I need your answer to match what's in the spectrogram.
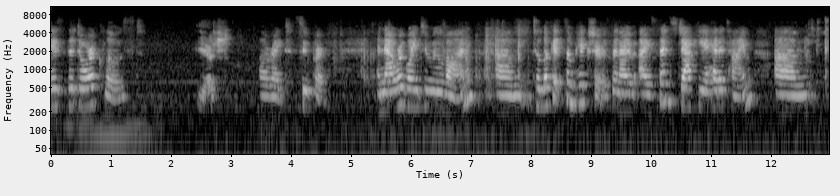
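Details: Adult woman, clinician; normal speech.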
